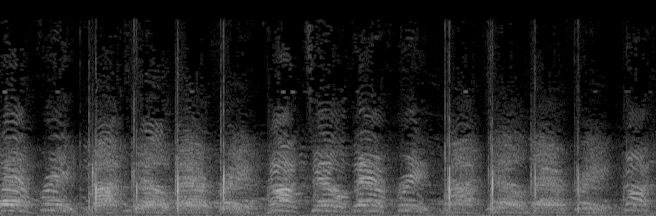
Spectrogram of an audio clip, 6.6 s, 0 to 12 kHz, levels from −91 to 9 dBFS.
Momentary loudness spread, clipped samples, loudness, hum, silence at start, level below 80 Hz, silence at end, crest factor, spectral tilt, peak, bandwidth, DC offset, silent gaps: 7 LU; under 0.1%; -30 LUFS; none; 0 s; -52 dBFS; 0 s; 26 dB; -3.5 dB/octave; -6 dBFS; 11.5 kHz; under 0.1%; none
